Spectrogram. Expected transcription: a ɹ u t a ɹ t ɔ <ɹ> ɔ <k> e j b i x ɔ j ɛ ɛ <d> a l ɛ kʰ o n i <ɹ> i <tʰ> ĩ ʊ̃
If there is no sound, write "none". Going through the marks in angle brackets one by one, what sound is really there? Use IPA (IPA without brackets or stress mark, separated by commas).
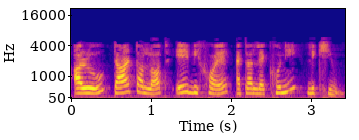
l, t, t, l, kʰ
